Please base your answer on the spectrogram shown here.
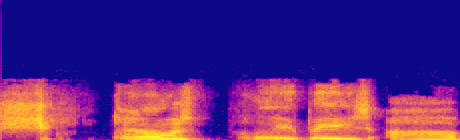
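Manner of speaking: mock very high, wailing, crying teenage scream. Retelling how a teenager in the theater yelled at crying babies: imitating a teenager screaming. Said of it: "started screaming".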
